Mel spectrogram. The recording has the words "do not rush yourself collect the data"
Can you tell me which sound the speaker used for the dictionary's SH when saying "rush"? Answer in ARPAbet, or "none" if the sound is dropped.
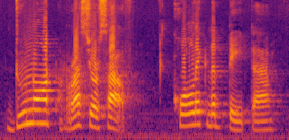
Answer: S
